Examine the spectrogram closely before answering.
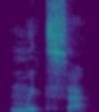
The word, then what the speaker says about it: мыться: Pay attention to the pronunciation here. It's as if there is a letter ts there. But actually the t soft sign se, ya, it's all pronounced as tsa, mıться.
